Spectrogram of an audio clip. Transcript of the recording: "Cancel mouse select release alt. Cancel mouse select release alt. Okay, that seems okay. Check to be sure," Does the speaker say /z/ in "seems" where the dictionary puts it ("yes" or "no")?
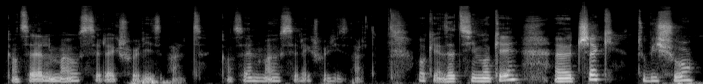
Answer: no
